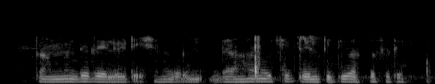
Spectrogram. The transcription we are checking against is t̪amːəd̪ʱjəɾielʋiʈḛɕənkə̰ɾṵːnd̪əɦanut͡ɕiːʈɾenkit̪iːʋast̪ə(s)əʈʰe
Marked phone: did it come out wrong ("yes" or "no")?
no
